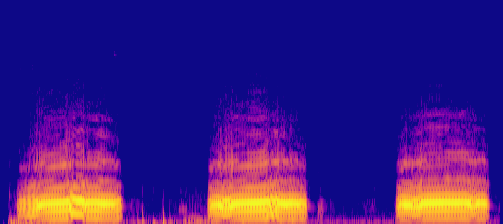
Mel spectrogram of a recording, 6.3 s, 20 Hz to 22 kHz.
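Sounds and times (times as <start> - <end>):
cow: 0.2 - 1.6, 2.2 - 4.0, 4.9 - 6.2.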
